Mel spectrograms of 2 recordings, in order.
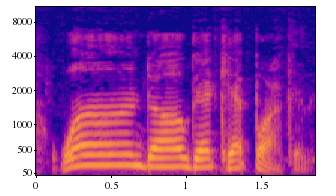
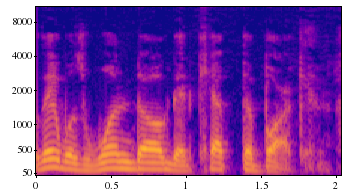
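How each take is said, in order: First: "One" drawn out long, then the rest slow; stress on One. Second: Said in the usual way. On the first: Real, not acted. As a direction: stretch the word "One" for emphasis. Repeats phrase for emphasis.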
